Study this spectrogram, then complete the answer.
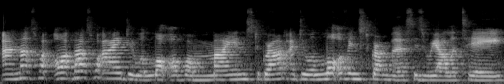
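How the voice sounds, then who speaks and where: With audible room echo and noticeable background noise, a woman speaks at a moderate pace in a fairly high voice with fairly even intonation. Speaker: influencer and confidence coach. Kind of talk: casual advice vlog.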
